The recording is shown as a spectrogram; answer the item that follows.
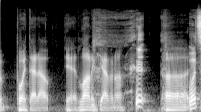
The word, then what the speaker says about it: Lani Kavanagh: It's it's pronounced Lonnie Kavanaaugh. Well, that's fine, but we're still going loner. Yeah. Yeah. Yeah. Yeah. Just wanted to point that out. Yeah. Lonnie Kavanaaugh.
